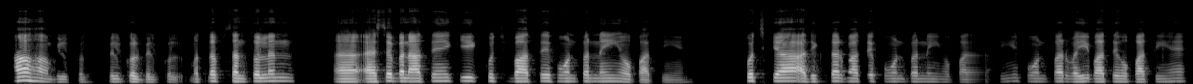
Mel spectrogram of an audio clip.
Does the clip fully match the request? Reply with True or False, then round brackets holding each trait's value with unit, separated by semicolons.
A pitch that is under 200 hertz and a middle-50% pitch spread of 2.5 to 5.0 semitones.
True (140 Hz; 2.8 semitones)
